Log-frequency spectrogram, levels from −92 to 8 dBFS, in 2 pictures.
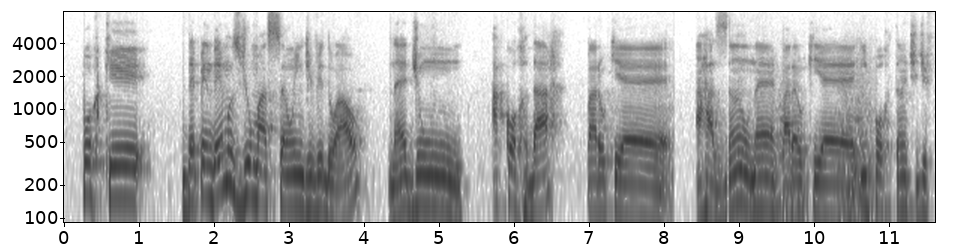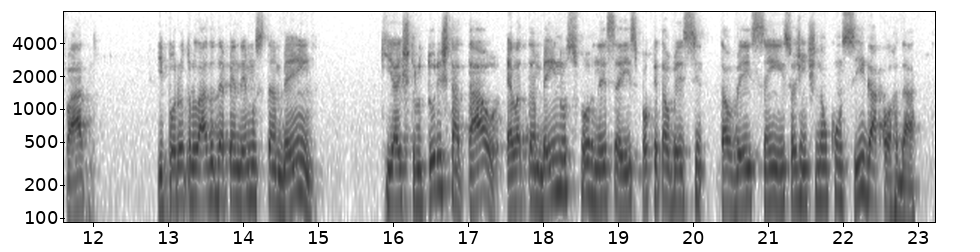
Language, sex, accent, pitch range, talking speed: Portuguese, male, Brazilian, 110-145 Hz, 125 wpm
